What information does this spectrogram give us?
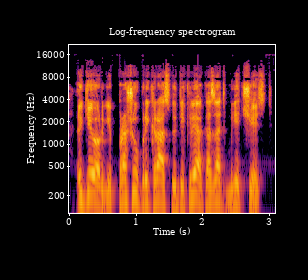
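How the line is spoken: Cheerful, overly impatient voice. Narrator (Russian): Веселым, может быть, слишком нетерпеливым голосом он сказал

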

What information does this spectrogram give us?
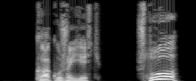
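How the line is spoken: Loud exclamation. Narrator (Russian): во все горло воскликнул парень

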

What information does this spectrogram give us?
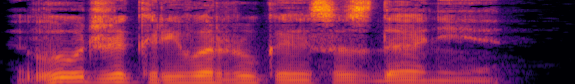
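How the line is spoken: Affectionate grumble. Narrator (Russian): ласково пробурчал

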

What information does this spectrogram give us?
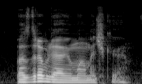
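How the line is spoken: Calm. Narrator (Russian): спокойно произнес врач

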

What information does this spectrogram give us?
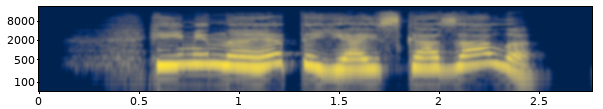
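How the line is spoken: Enthusiastic exclamation. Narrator (Russian): воодушевленно воскликнула Хезер

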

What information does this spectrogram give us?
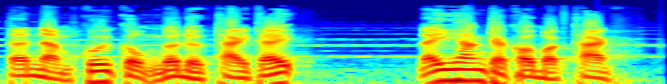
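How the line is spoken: Roaring. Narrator (Vietnamese): Nó gầm lên

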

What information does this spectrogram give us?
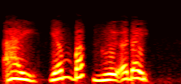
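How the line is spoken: Angry woman. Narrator (Vietnamese): Người đàn bà kia tức giận nói

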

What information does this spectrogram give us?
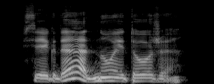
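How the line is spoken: Grumbling. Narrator (Russian): пробурчал один из стрелков

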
